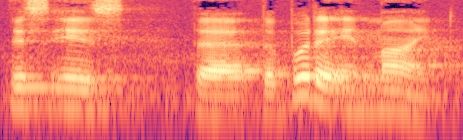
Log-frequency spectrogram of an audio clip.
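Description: A man giving an unscripted Buddhist dharma talk as a teacher, speaking in a measured, reflective way with frequent pauses between short phrases. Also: mid-range voice, a little mellow. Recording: echoey reverberant hall with background noise.

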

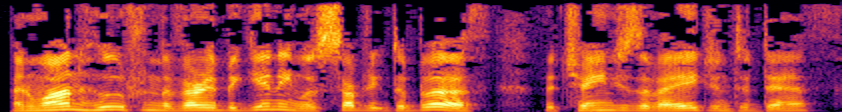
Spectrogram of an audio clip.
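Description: A man reading as a serene, revered spiritual master, solemnly and deliberately teaching a disciple in an audiobook. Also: fairly high pitch, dry recording, dull audio, close to an everyday voice. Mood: serene, assured. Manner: solemn, emphatic, rhetorical, deliberate.

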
